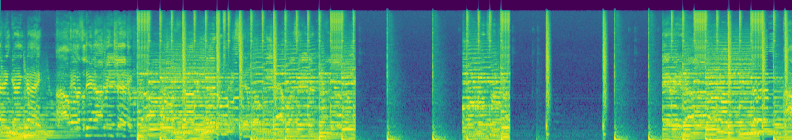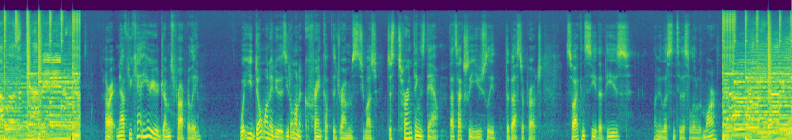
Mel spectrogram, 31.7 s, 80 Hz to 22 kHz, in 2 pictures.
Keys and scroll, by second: 17.4 space, 30.2 space.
